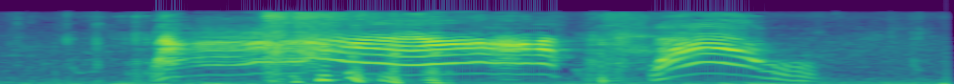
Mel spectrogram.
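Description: A cat meowing twice: one long wavering call of about two seconds, then a shorter call that rises and falls.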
